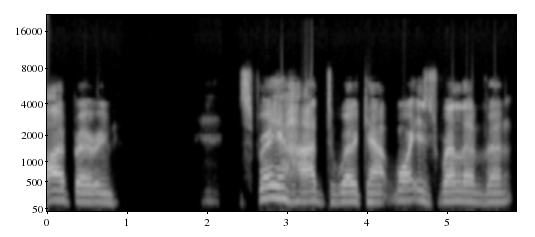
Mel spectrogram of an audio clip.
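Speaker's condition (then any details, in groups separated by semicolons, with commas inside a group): MND; voice may sound shaky from clonus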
